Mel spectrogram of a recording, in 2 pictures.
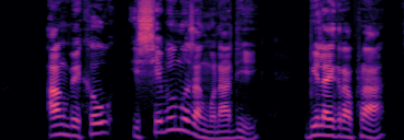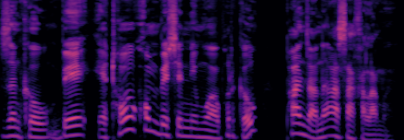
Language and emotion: Bodo, disgusted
